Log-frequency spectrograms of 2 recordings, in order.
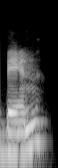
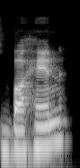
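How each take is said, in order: First: The word is said without an H sound. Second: The word is said with an H sound. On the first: "It's pronounced Ben, like that" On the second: "Ben has an H. It's Bahen"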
